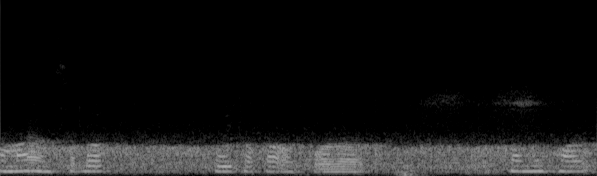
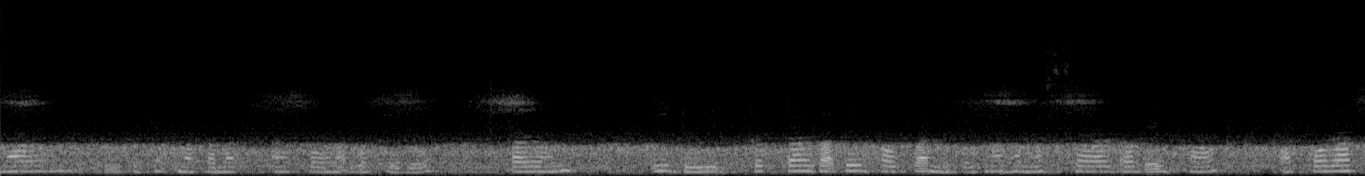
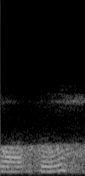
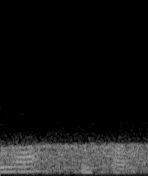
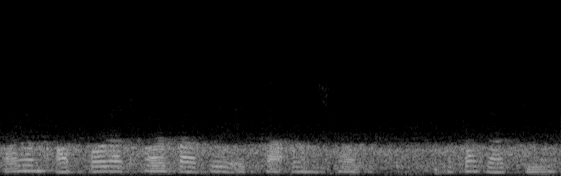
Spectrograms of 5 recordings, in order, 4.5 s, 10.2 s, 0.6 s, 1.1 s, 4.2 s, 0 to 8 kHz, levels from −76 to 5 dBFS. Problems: constant background noise, low volume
